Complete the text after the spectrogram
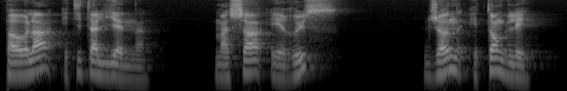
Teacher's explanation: And then there's a small break. And for the very last one, the tone goes down.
